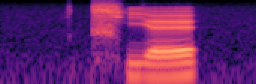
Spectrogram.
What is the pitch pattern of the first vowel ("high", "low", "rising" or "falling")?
rising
